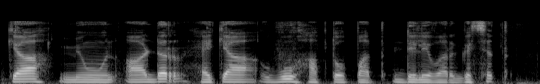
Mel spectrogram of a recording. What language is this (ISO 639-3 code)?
kas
